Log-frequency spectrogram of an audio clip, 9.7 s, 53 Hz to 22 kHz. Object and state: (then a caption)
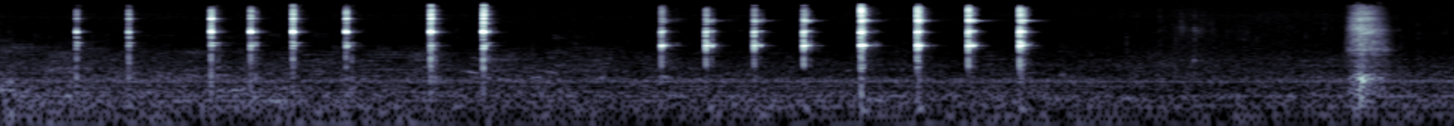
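Clay teapot tapped with metal. A forged letter opener taps a black clay kyusu teapot from the Tokoname area 16 times in two quick bursts, each tap a bright, high clink that dies almost at once. A short breathy snort follows at the end, and the teapot's tapping sound is rated a six.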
